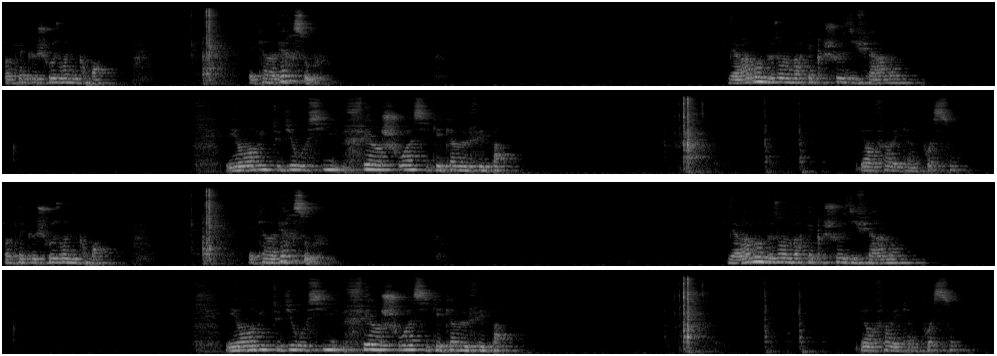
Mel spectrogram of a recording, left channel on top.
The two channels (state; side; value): normal; both; correlation 0.41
